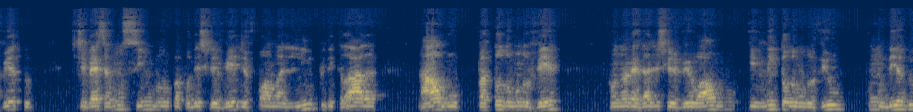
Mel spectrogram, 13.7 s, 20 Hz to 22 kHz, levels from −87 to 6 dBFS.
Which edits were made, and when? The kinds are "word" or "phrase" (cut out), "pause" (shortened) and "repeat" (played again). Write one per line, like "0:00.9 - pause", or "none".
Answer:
none

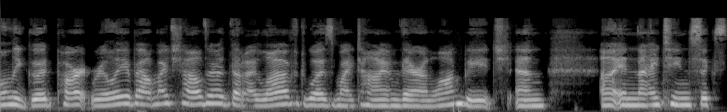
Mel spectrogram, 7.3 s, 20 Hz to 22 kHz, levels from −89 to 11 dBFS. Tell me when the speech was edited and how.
0:05.9 - pause

